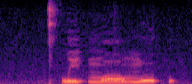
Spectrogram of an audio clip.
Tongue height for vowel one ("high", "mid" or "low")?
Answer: high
